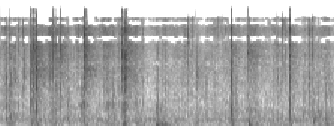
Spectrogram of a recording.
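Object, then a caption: Plastic bubble wrap sheet. Bubbles on a clear plastic bubble wrap sheet are pinched and popped with fingertips, giving about fifteen sharp, bright pops at an irregular pace. Each pop snaps and dies away almost at once, with soft crinkling of the plastic between them.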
